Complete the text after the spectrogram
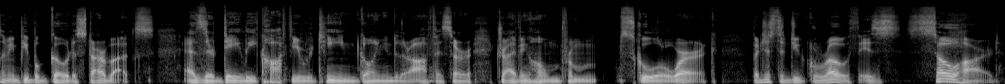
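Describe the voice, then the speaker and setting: A man hosting a podcast, talking casually and thinking aloud in a measured way. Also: low voice, dry recording, studio quality. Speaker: podcast host.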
